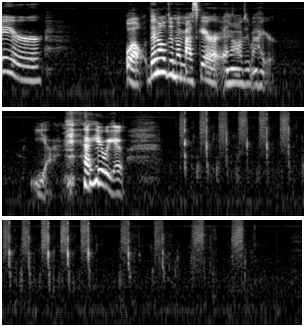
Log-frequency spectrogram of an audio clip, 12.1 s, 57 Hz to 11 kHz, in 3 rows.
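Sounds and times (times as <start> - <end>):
spray bottle hissing: 6.4 - 11.4.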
